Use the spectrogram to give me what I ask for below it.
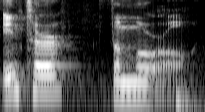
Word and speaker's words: interfemoral: Our word of the day this week is interfemoral. Interfemoral. That's like, how many syllables? Interfemoral. That's five syllables.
